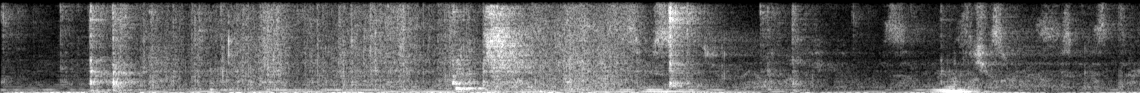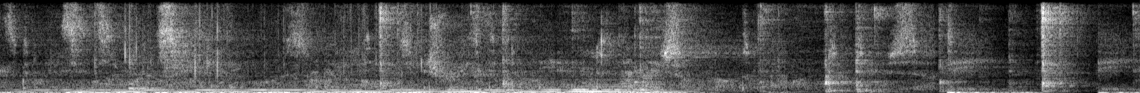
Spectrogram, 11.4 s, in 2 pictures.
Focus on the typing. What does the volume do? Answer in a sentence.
The loudness of the typing goes down, then up.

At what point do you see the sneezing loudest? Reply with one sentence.
The loudest moment of the sneezing is at 2 seconds.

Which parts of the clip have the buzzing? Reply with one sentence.
The buzzing can be heard from 0.0 to 9.2 s.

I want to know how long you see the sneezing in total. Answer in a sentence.
The sneezing can be heard for 2 seconds in total.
